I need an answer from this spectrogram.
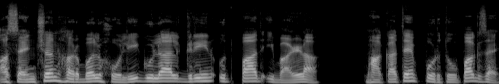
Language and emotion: Goan Konkani, neutral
